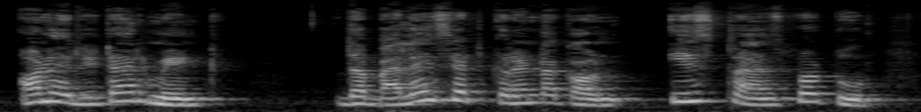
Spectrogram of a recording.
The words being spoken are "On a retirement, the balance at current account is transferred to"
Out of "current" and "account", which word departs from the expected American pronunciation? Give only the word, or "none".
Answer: none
